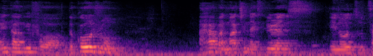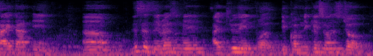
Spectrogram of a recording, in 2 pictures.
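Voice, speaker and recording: A man's voice: medium pitch, darkish tone, a little hiss or hum. Man, author at a book talk, meandering speech full of fillers, roomy hall, distant mic. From Nigeria. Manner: rambling, many fillers and restarts. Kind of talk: casual talk to an audience.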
